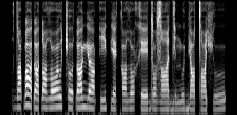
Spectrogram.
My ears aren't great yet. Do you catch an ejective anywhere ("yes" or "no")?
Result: no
